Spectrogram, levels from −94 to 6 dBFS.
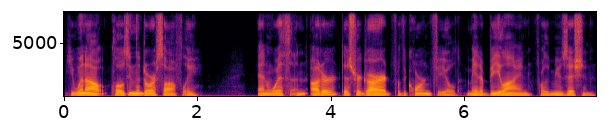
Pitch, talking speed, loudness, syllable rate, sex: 125 Hz, 175 wpm, -19 LUFS, 4.3 syllables/s, male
